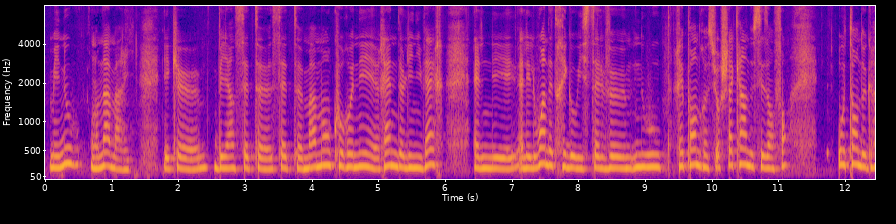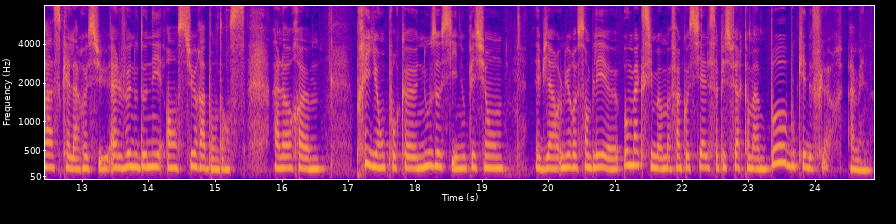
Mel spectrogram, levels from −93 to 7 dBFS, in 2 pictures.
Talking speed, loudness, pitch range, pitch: 170 wpm, -17 LUFS, 195-220 Hz, 205 Hz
